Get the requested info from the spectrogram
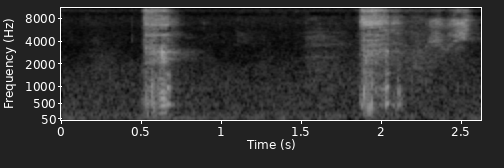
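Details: Kitten living on the street gives two short, harsh coughing bursts about a second and a half apart, each a sudden broadband rasp that fades quickly, over low steady outdoor background noise.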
